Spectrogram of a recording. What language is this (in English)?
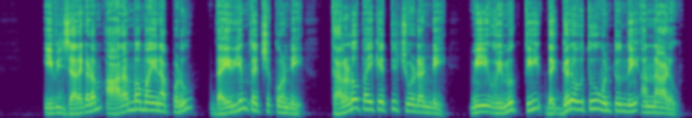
Telugu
